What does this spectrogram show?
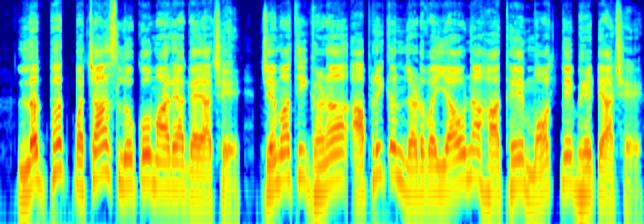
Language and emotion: Gujarati, neutral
